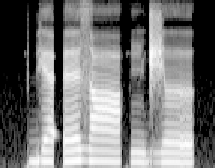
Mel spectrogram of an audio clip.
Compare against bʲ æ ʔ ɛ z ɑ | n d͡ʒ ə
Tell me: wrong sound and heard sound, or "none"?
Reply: none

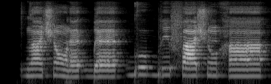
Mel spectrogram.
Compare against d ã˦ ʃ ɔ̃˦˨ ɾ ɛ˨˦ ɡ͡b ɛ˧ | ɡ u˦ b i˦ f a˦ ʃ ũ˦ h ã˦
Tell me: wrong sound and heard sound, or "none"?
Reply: none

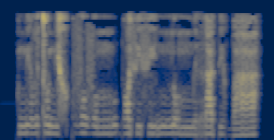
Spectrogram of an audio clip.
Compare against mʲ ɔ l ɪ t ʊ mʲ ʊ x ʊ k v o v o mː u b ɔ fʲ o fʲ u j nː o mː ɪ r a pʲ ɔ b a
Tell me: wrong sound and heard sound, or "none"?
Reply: none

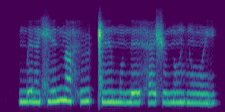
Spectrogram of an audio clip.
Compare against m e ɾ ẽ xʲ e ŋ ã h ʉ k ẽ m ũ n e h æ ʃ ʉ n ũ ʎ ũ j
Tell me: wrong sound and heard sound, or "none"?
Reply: k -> ǁ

